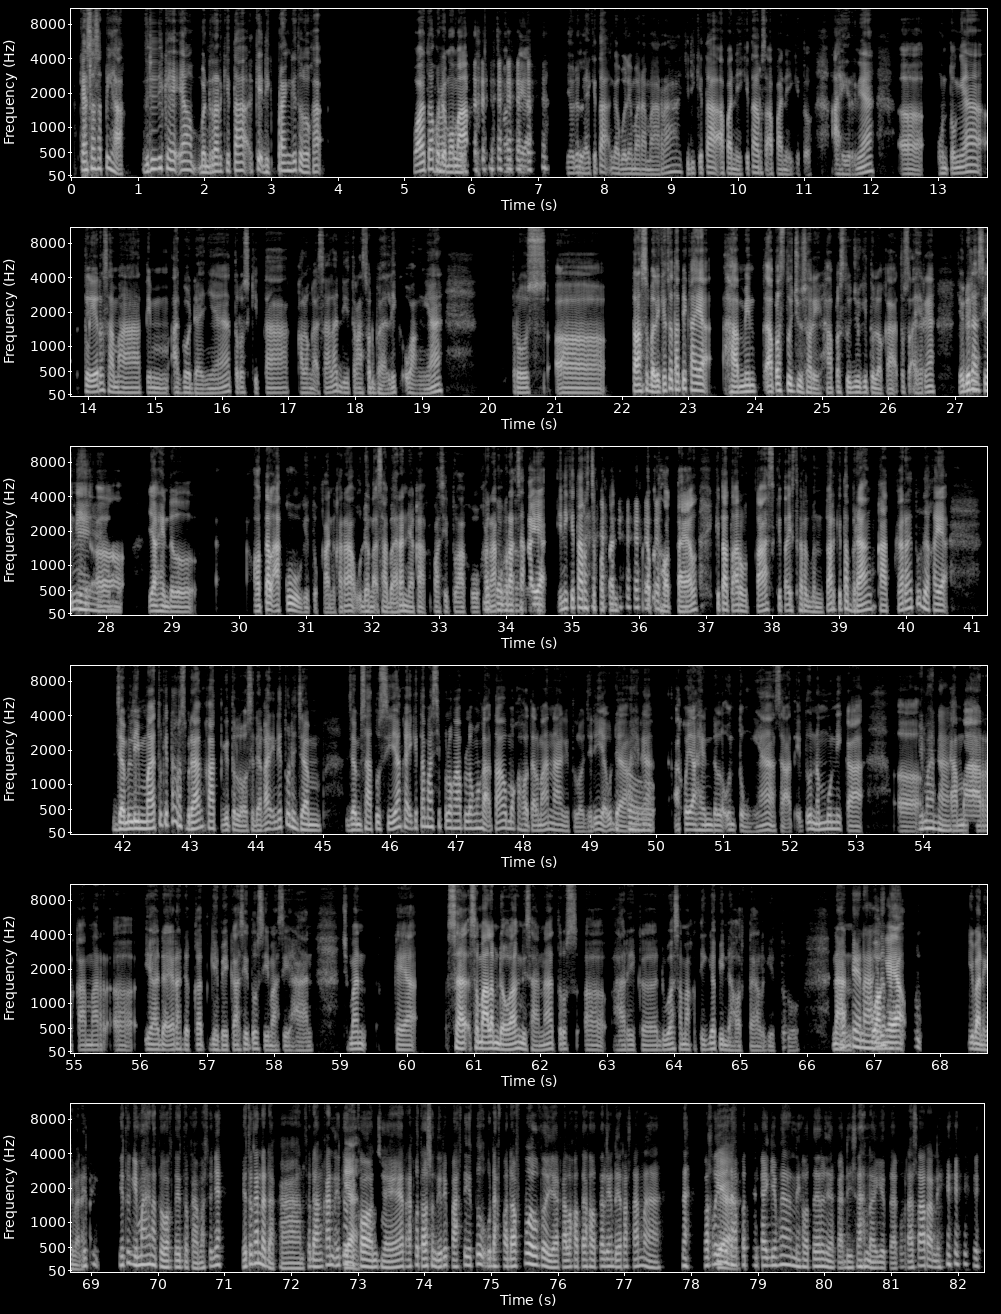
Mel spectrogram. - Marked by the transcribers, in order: in English: "Cancel"; other background noise; in English: "di-prank"; laugh; in English: "clear"; in English: "sorry"; in English: "handle"; laugh; in English: "handle"; laughing while speaking: "gitu?"; laugh
- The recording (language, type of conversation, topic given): Indonesian, podcast, Kenangan apa yang paling kamu ingat saat nonton konser bareng teman?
